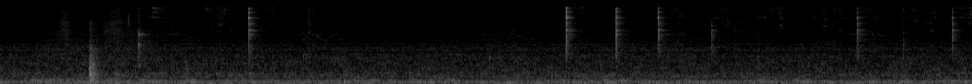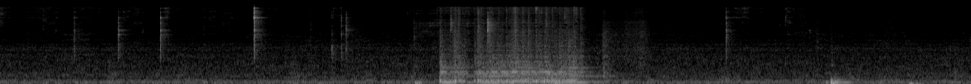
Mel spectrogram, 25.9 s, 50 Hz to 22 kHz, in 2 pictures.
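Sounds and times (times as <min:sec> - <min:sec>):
razor scraping on a hone: 0:08.2 - 0:16.6.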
